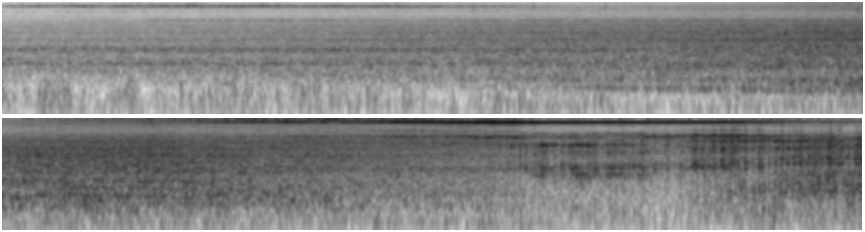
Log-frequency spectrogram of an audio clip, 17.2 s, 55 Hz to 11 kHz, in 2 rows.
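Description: EP07 electric locomotive and its passenger coaches running past at close range, a steady rumble of wheels on rail that grows louder as the locomotive comes alongside, with a thin high wheel squeal over it.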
